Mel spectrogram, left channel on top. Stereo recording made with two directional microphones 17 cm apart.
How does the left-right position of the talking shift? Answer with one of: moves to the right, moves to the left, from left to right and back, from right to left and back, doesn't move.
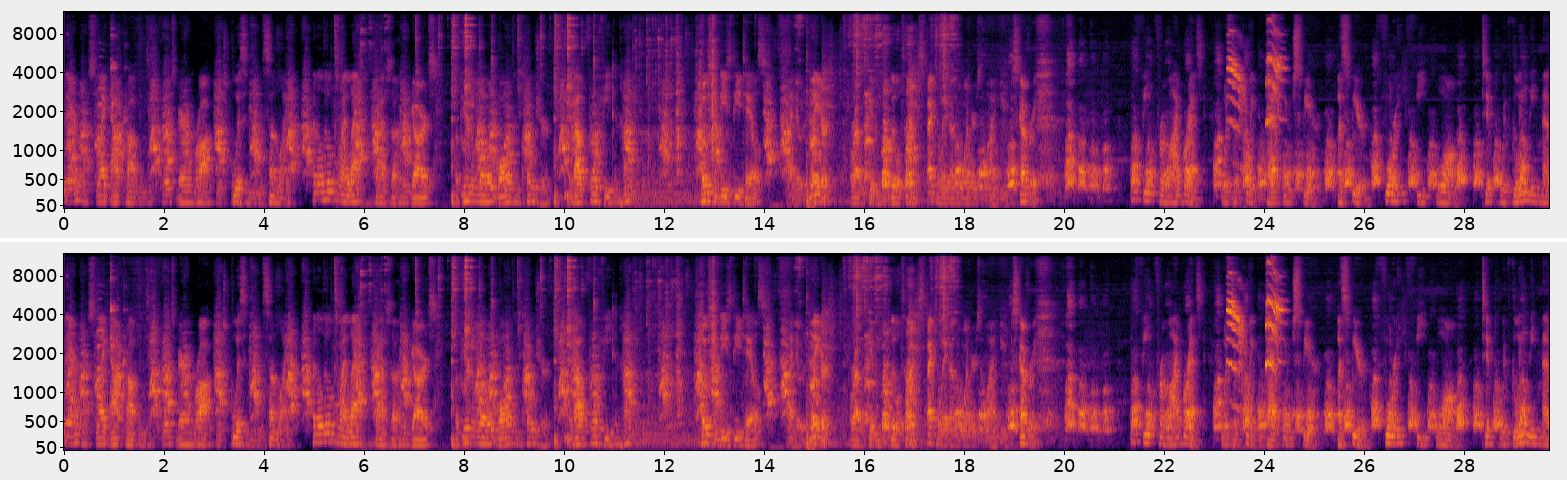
from right to left and back.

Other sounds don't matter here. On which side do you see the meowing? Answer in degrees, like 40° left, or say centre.
60° right.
